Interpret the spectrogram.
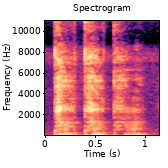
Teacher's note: Um, uh, to quickly discuss the phenology, like I said, it represents what we call the letter P, and that is a bilabial pllosive, which means we use both our lips to make a burst of air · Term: bilabial plosive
